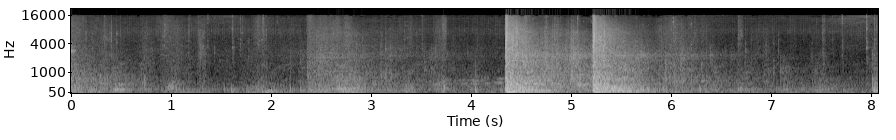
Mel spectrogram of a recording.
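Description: A smoke grenade hisses steadily.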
